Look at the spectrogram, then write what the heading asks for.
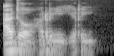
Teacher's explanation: the first foot is bimoraic, ado, and then the ri forms a second, potentially stress-bearing foot in between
